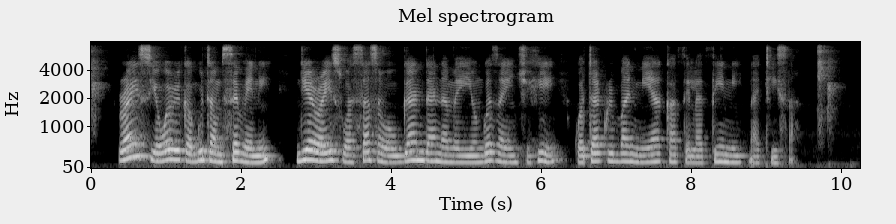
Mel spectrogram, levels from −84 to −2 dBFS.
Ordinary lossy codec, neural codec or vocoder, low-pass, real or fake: none; none; 7.2 kHz; real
